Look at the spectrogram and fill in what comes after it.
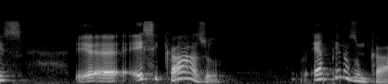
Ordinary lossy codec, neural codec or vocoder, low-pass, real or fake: none; none; none; real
